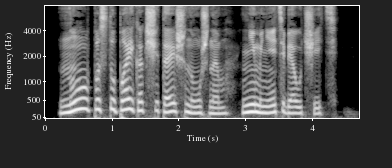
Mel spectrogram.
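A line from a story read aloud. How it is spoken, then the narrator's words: Sigh. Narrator (Russian): вздохнул Кирьянов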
